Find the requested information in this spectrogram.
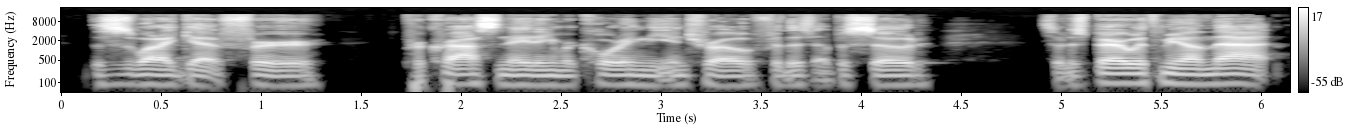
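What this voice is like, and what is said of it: Sick-sounding voice. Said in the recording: “my voice sounding like this. I'm a little sick right now.”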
